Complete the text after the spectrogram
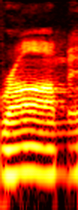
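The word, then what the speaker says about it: Raum: It's called ROM. It's R-A-U-M. That's how they spell it.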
